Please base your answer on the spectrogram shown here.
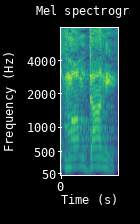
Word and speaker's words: Mamdani: And furthermore, the name is Mamdani.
